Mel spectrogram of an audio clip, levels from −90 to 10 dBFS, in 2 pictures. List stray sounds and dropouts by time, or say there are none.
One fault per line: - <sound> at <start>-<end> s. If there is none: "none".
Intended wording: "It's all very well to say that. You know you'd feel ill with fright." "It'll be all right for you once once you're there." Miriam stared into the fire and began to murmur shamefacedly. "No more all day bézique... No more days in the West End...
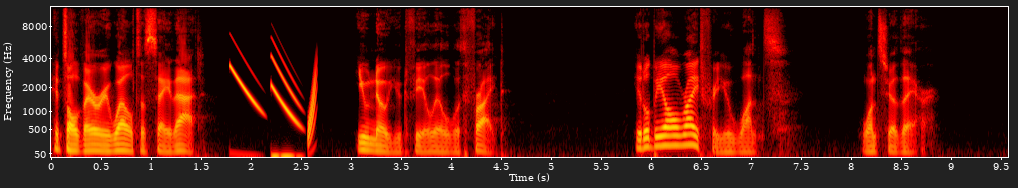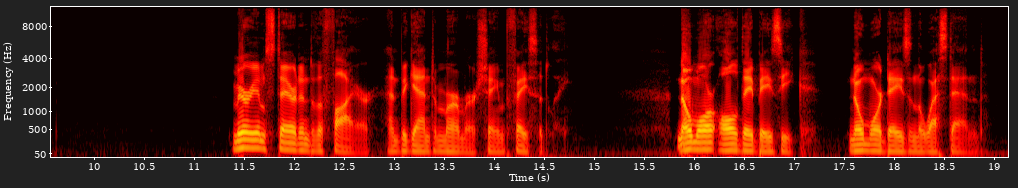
- chirp at 1.8-2.7 s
